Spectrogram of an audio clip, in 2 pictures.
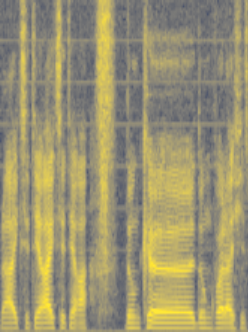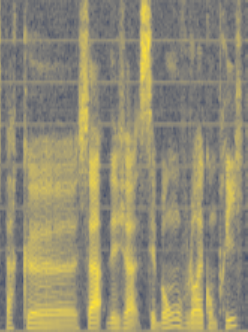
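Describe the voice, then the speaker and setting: Casual tutorial host, male, mid-pitched voice blocked by a cold, informal and halting delivery. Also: steady tone, darkish tone. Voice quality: congested, blocked-nose sound. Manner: informal, hesitant, mildly sweary. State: slightly ill with a cold.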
